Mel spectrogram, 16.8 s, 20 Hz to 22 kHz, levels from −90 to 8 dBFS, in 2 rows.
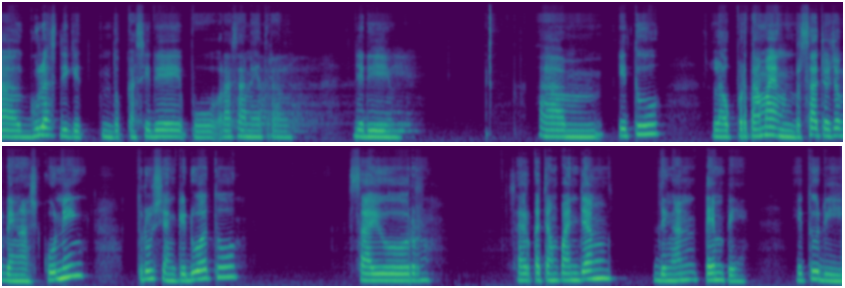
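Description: A speech recording whose transport faults cluster early and late. At 1.15 to 1.17 s one packet was lost, and the decoder played the low-bitrate copy carried in the next packet, so this lost packet rebuilt from error correction leaves no gap, only a 20 ms patch that sounds rougher and noisier. Right after, two short concealed packet losses follow at 1.19 to 1.23 s and 1.23 to 1.27 s. The receiver extended the preceding sound to fill each missing 20 ms, then blended back, which is heard as a brief smear or wobble. From 2.16 to 4.27 s a second device in the same room plays back the call, and its sound re-enters the first microphone. This feedback echo between two devices returns the speech about a fifth of a second later, peaking at about 20 dB below it, each repeat thinner and more ringing. Between 12.71 and 13.22 s repeated packet loss sets in. The decoder patched a rapid string of holes, none much over 25 ms, covering over a third of that half-second, so the speech turns choppy and robotic, with fragments missing.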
